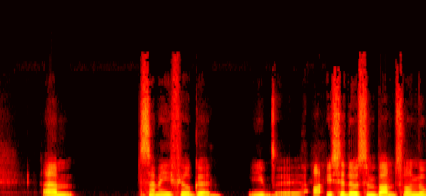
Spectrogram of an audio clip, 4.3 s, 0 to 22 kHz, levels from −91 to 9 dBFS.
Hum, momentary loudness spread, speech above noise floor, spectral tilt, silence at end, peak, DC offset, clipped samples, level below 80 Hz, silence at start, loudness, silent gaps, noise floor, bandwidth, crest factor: none; 11 LU; 57 dB; -5.5 dB/octave; 0 s; -8 dBFS; under 0.1%; under 0.1%; -68 dBFS; 0.45 s; -26 LUFS; none; -82 dBFS; 16.5 kHz; 18 dB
